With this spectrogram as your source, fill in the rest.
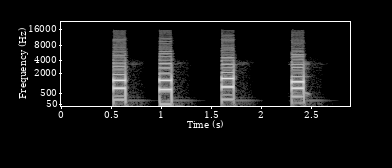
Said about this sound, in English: That's how you dial a number.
